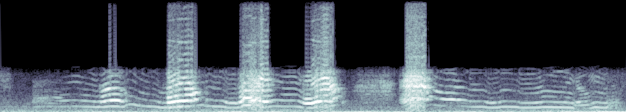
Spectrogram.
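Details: Excited domestic dog singing in a moving car, a sound compared to turkey gobbling: a wobbling whine interrupted by five quick, loud yelping bursts, then a falling, wavering tone over low road rumble.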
